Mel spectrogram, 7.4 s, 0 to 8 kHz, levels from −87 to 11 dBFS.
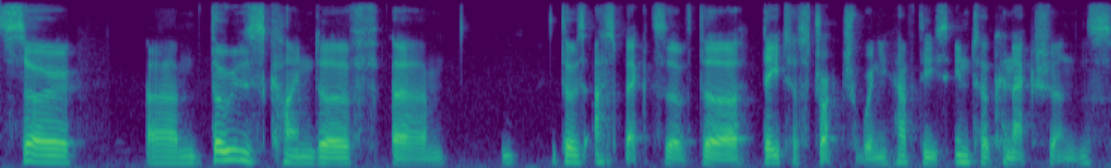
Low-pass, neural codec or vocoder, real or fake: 7.2 kHz; none; real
